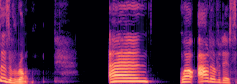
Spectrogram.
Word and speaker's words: 冗: And this one is called rong. Pronounced as rong.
